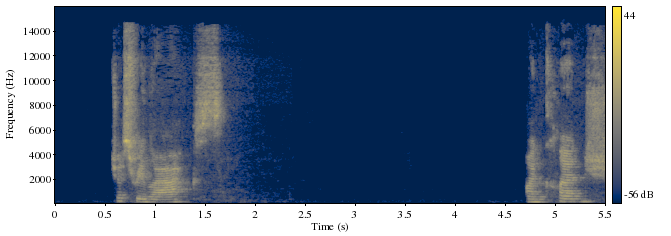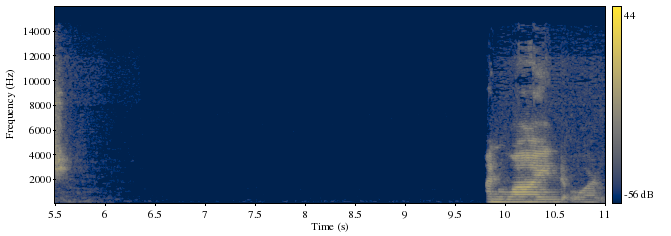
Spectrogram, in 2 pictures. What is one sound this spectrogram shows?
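A woman speaks calmly and slowly close to a microphone, with long pauses.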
